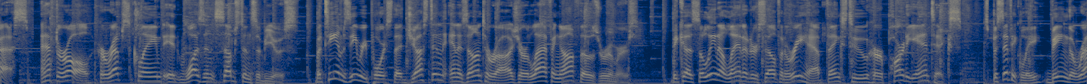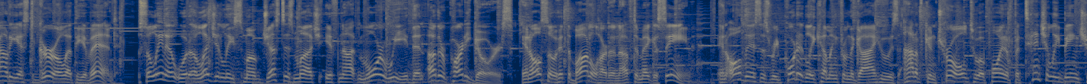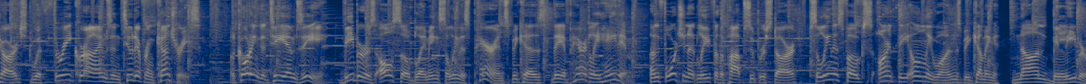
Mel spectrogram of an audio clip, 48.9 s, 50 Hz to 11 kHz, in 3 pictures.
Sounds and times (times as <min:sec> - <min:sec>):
Music: 0:00.0 - 0:48.9
Speech: 0:00.0 - 0:48.9.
